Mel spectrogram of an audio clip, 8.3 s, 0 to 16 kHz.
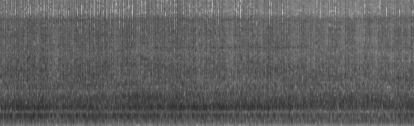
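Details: Peugeot 207 1.6 HDi 110 diesel at idle: sharp, fairly regular knock about two per second over the clatter; owner hears a second bearing-like noise better when accelerating; unidentified idle noise, cause unknown.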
